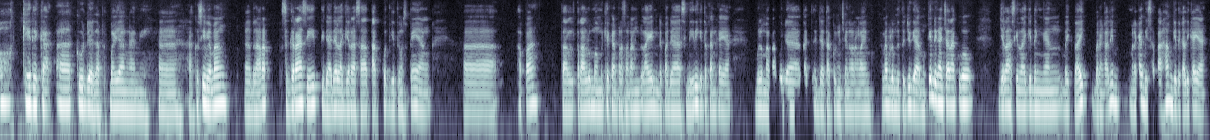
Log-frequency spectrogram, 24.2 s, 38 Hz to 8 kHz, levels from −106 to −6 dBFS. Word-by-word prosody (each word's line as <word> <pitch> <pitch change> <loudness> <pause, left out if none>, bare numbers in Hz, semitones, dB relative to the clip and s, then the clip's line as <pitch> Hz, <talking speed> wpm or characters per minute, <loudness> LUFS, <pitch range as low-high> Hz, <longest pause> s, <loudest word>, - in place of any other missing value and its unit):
Oke 150 0 +3
deh, 135 -1 +5
Kak, 125 -2 -2
aku 135 -2 +1
udah 135 -1 +6 0.2
dapet 115 - -14
bayangan 120 -1 +1
nih. 115 -2 -6 0.3
Eee, 115 0 -2 0.3
aku 105 -1 -9
sih 165 - +4
memang, 145 +2 +6 0.3
eee, 120 -1 -3
berharap 140 +5 +1 0.2
segera 140 +2 +5
sih, 140 -1 +1 0.2
tidak 120 -5 +1
ada 130 +2 +4
lagi 120 0 -2
rasa 120 -2 0
takut 120 +4 -2
gitu 120 +1 -4
maksudnya 125 +4 -4
yang, 115 -1 -4 0.8
eee, 110 -1 -3 0.5
apa, 135 - -1 0.6
terlal 120 -1 0
terlalu 120 +1 +2 0.2
memikirkan 125 0 -2
perasaan 120 -1 -4
orang 120 0 -2 0.2
lain 125 +2 +2
daripada 120 0 -2
sendiri 120 +4 0
gitu 130 - -9
kan, 120 0 -3
Kak, 120 - -3
ya, 115 -1 -4 0.5
belum 125 0 -1
apa-apa 115 - -6
aku - - -18
udah 120 -1 +1 0.2
kat - - -8 0.2
udah 115 0 -4
takut 110 +1 -5
ngecewain 115 -1 -5
orang 115 0 -6
lain, 115 0 -3 0.3
karena 135 - 0
belum 130 -1 +1
tentu 120 - -4
juga, 140 -2 +4
mungkin 120 - +4
dengan 150 -3 +7
cara 140 -1 +6
aku 140 0 +4 0.6
jelasin 130 -1 +1
lagi 125 +1 -1
dengan 125 -1 -1 0.3
baik-baik, 125 +6 +1
barangkali 120 +1 -3 0.4
mereka 125 +6 -2
bisa 130 - -5
paham 145 +7 +1
gitu 130 - 0
kali, 115 +2 -1
Kak, 125 - +2
ya? 110 -2 -1
125 Hz, 170 wpm, -20 LUFS, 115-135 Hz, 0.8 s, dengan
